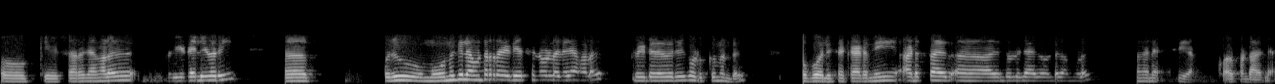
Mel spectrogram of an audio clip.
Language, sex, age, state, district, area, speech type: Malayalam, male, 18-30, Kerala, Thrissur, urban, conversation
